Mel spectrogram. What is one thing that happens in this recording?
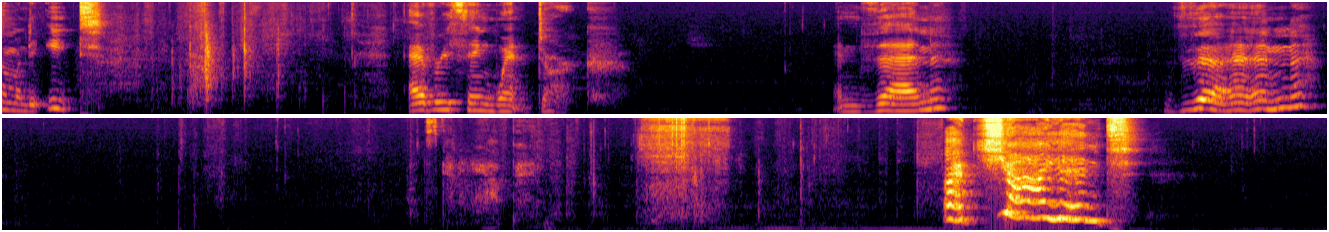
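Book pages rustle as they turn.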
